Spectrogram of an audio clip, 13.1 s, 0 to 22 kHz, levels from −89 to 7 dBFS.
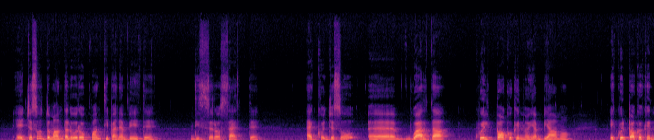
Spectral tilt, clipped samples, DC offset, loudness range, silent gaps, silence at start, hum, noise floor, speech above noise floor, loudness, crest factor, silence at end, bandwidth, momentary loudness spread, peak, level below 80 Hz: -6.5 dB/octave; under 0.1%; under 0.1%; 8 LU; none; 0.3 s; none; -54 dBFS; 33 dB; -22 LUFS; 20 dB; 0 s; 18 kHz; 13 LU; -2 dBFS; -52 dBFS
